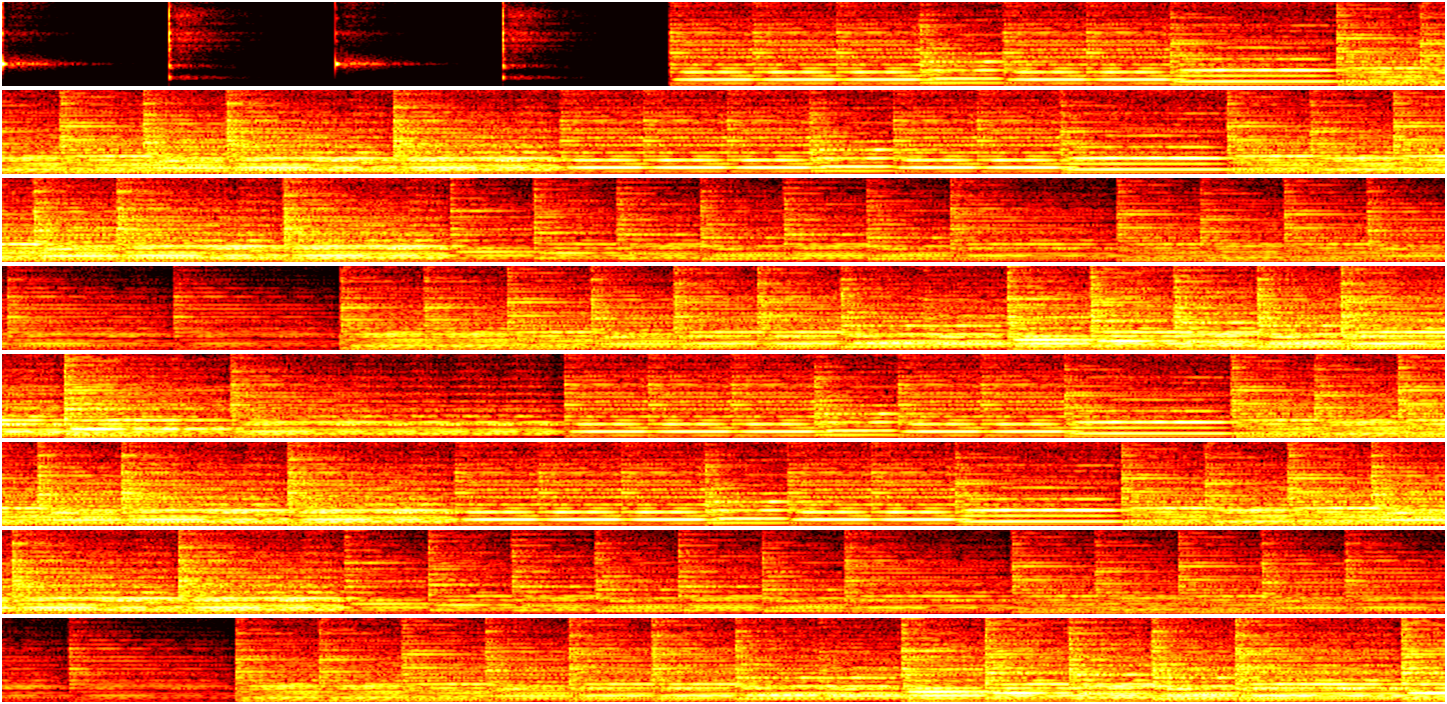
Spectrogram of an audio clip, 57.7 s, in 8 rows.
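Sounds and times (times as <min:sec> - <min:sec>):
flute: 0:03.4 - 0:57.7
piano: 0:03.4 - 0:57.7.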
